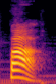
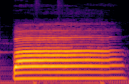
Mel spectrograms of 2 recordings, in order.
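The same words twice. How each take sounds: First: The pitch falls from high to low. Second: The pitch stays high and level. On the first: It means dead. "The fourth tone, high to the bottom" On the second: It means eight. "The first tone high and flat"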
